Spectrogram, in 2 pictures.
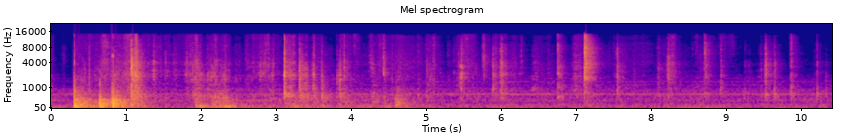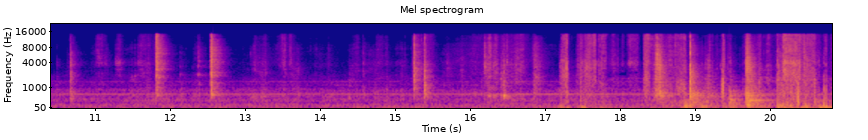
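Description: Handling sounds of a battery being put back onto a battery pack: scattered clicks, taps and rubbing, loudest in the first second and again near the end, over a faint steady tone.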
